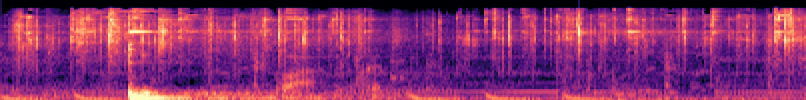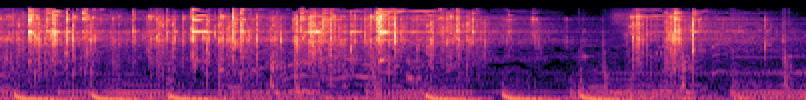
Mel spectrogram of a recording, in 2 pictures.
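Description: A bunch of keys shaken, jingling and clinking repeatedly, a bright metallic rattle lasting several seconds, recorded on a smartphone as sound material from objects on a desk, moderately loud, with no one speaking over it.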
